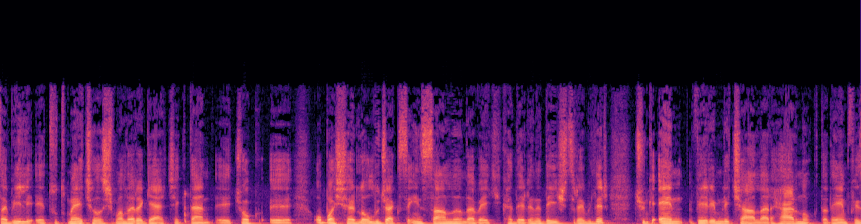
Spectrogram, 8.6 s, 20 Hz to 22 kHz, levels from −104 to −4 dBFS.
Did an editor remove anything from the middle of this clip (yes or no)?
no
